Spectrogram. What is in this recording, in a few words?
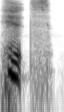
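"hits", American English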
